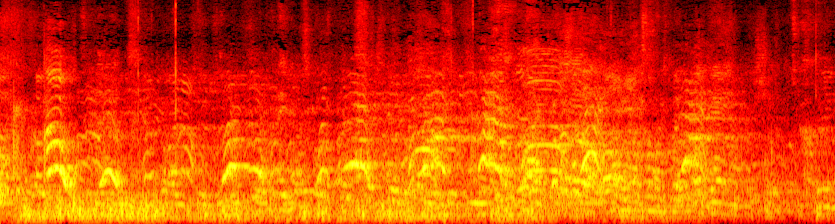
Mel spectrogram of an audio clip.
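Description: A football is kicked on grass.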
